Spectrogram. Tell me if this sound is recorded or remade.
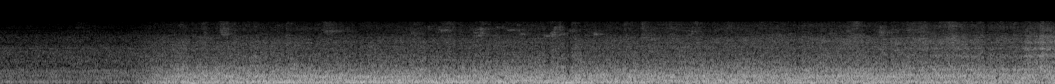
recorded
